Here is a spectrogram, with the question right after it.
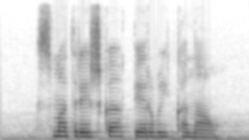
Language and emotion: Russian, neutral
